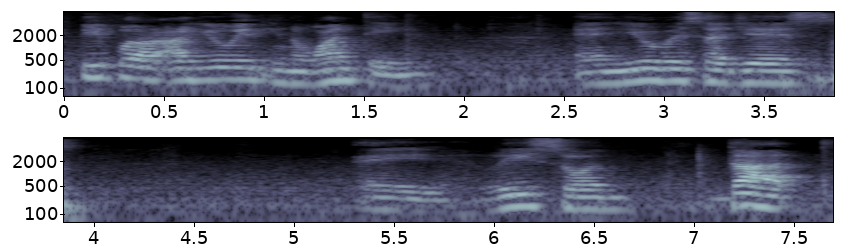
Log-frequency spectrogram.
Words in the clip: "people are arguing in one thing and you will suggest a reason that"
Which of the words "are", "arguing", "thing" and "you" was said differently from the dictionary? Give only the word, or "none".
thing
